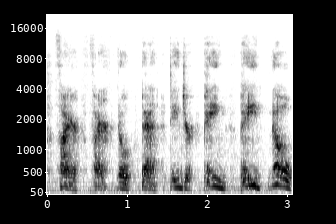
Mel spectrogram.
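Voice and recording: Over clear background noise, a man puts on a character voice, speaking at a very slow pace with a high pitch.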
